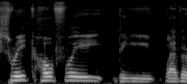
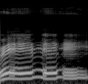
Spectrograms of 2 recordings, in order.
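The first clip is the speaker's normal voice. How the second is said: cracking voice, breaks on last "raid", drawn out; 12 semitones higher, 3 dB louder than usual. Calling everyone into a game raid, voice cracking. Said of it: "fucking voice crack".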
